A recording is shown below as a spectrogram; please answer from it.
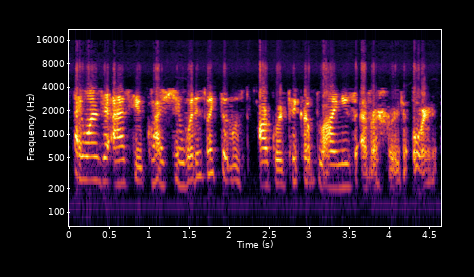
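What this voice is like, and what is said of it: Sick, rough-sounding voice. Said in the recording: “She was super sick when she did it ... I'm super sick ... Sorry, my voice sounds terrible. I'm not feeling well”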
